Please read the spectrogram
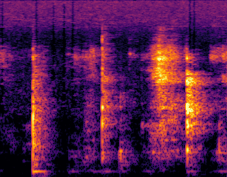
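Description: A few short, light knocks and clicks of small objects being handled and set down on a table while a cardboard box is unpacked.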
